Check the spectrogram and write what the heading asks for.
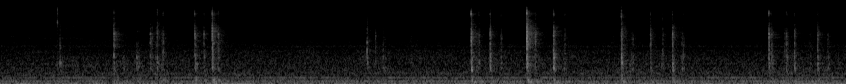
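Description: Computer keyboard keys tapped in short, irregular clusters of a few strokes each, over a steady low hum.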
